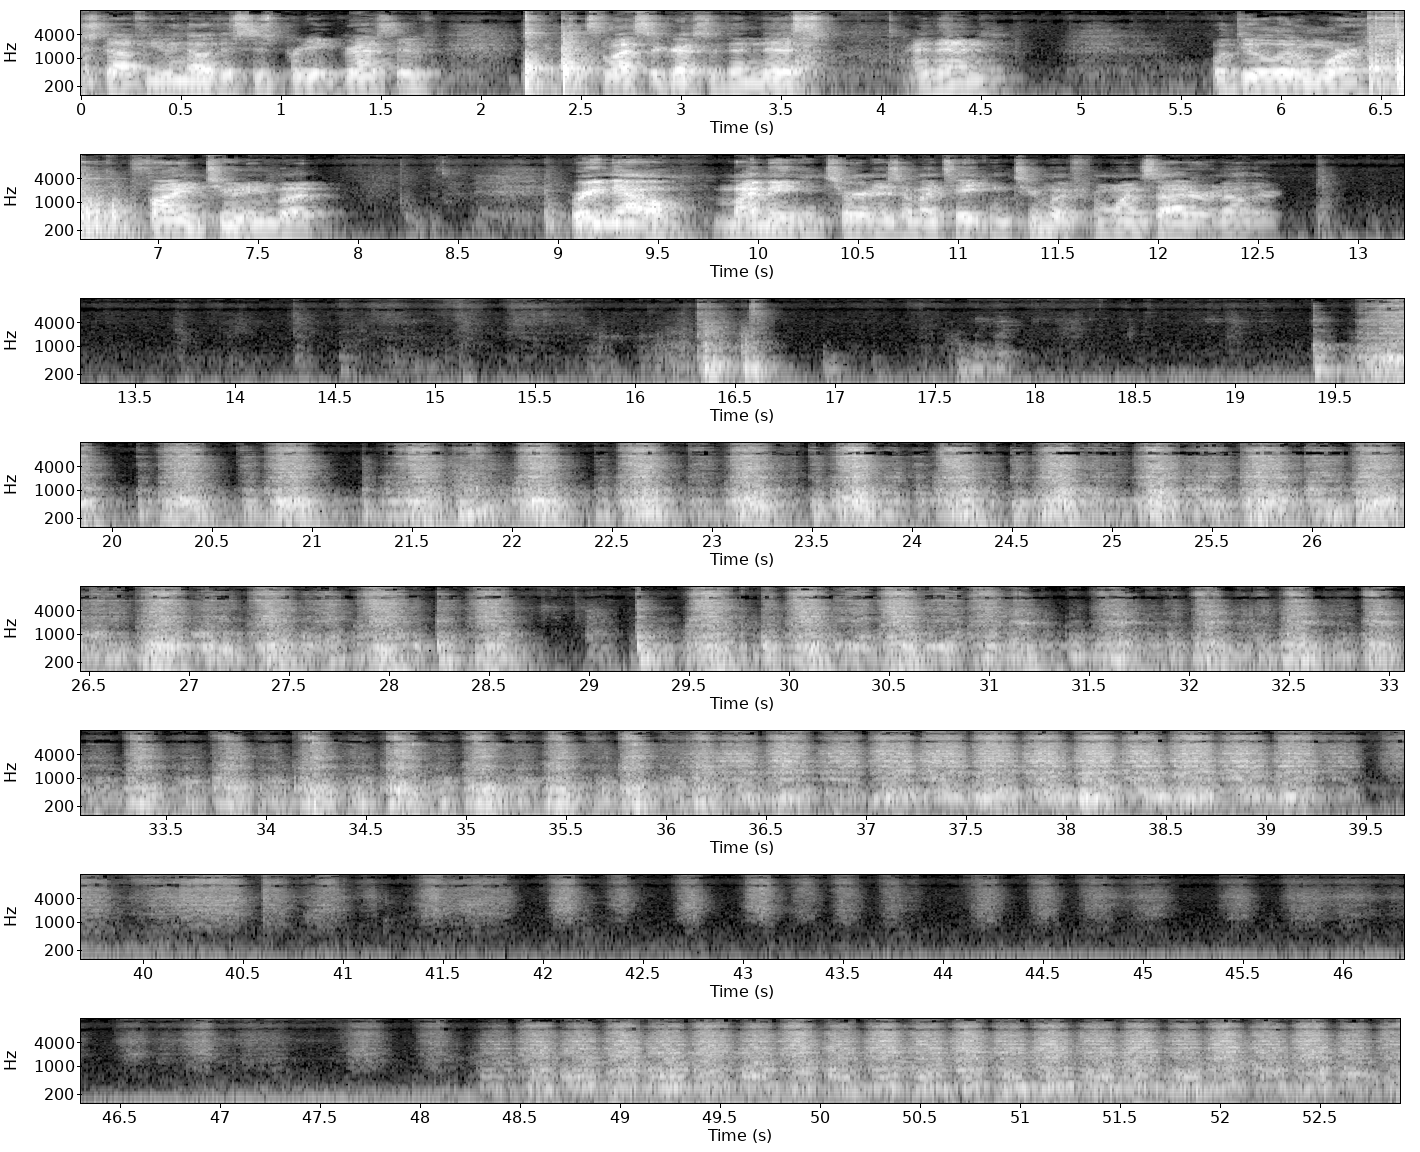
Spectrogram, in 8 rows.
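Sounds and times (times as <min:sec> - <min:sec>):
file rasping on wood: 0:19.4 - 0:40.5, 0:48.2 - 0:52.9.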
